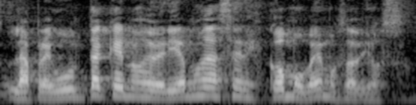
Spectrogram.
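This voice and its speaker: A man's voice: sits high, quick pace, warm tone, lo-fi sound. A male pastor preaching a sermon, urging the congregation on and asking them rhetorical questions.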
